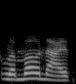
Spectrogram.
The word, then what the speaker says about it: Lamoni: And by the way, so it's Lamoni. So again, I'm wrong in the pronouncing.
